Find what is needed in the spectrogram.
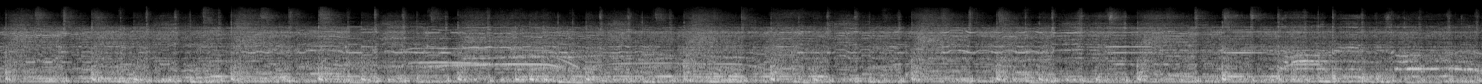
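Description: Live hard rock band playing loud and steady, with electric guitars and drums and a voice singing over them, recorded from the crowd in a large venue. A bending, sustained melodic line comes in about four seconds in and returns near the end.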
